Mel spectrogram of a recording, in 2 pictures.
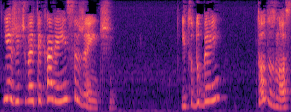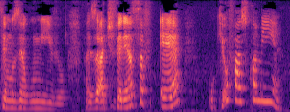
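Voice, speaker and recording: A woman with a Brazilian Portuguese accent, a psychoanalyst giving a reflective live-stream talk full of animated rhetorical questions. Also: sits high, moderate pace. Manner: asks many rhetorical questions, animated and coaxing.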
